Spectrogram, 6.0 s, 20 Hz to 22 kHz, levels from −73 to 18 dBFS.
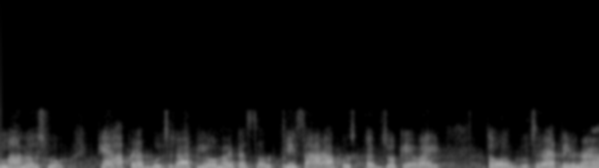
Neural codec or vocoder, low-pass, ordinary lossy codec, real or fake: codec, 16 kHz, 1 kbps, FreqCodec, smaller model; none; none; fake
